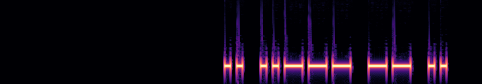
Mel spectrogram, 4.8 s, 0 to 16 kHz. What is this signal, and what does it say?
Morse code, heard as a keyed tone, about 21 wpm, 700 Hz. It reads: I2MI
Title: DXCC-100 Call Signs - 4 Characters - Repeated 2x - 20wpm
